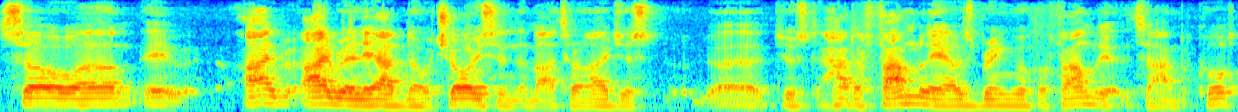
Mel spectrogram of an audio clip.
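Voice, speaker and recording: Medium in pitch and fairly even in intonation, a man talks very fast. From England. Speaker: musician and music teacher. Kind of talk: interview conversation. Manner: hesitant, many fillers.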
